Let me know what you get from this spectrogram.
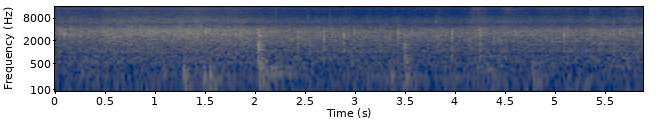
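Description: Garlic paste sizzling in hot oil in a karahi, stirred with a wooden spatula that knocks against the pan a couple of times.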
